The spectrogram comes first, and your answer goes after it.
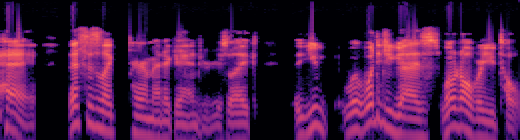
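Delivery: ordinary talk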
